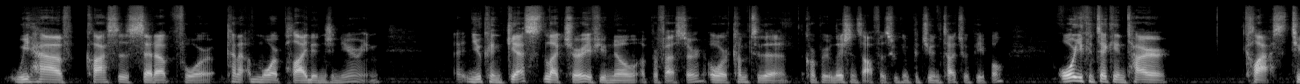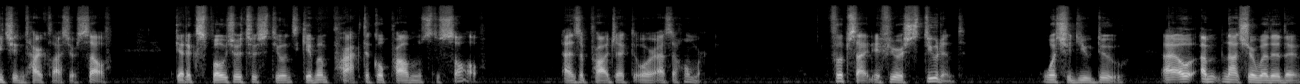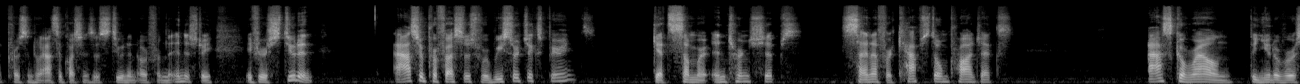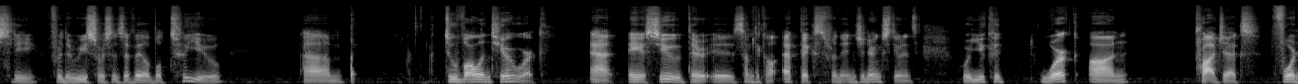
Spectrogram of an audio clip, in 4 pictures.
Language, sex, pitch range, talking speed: English, male, 100-125 Hz, 165 wpm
